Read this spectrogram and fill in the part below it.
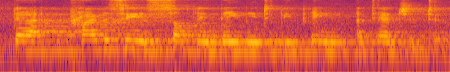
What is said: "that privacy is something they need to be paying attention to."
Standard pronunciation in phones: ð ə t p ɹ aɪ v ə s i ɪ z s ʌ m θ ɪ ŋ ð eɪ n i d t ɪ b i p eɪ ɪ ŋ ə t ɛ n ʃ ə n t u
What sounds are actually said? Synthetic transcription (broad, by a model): ð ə t p ɹ aɪ v ə s i ɪ z s ʌ m θ ɪ ŋ ð eɪ n i d t ɪ b i p eɪ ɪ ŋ ə t ɛ n ʃ ə n t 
